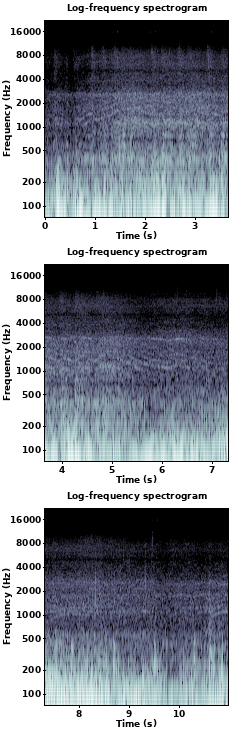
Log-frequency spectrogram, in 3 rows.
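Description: A Mercedes-Benz 190E that has sat unused for years, running on old fuel, rumbles along with a steady low engine drone and road noise, heard from inside and close, with no talking.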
